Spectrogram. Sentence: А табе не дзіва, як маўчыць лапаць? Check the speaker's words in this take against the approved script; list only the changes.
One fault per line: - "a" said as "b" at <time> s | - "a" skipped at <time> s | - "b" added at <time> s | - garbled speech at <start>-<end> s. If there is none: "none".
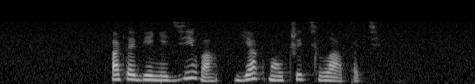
none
